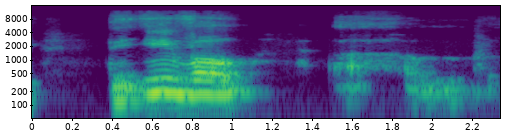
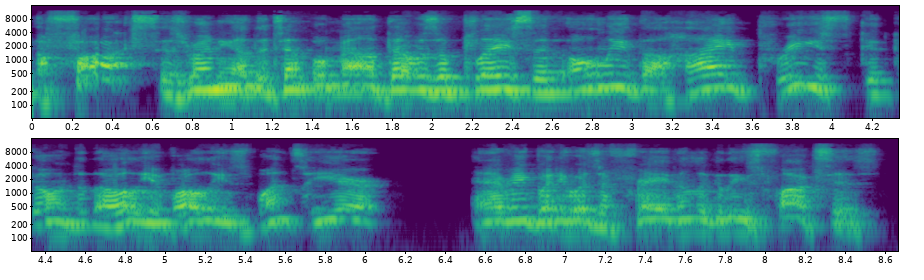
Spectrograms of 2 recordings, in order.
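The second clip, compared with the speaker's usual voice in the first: higher-pitched mock lament, no real sobs; retold tearful lament; 7 semitones higher than usual. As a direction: retell their dismay in a raised voice. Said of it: "all of them are crying".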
